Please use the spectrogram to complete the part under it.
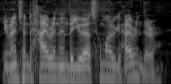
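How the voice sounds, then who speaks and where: A man hosts an interview and puts questions to his guest. He halts often, restarting phrases and searching for words as he goes. His voice sits at an ordinary middle pitch. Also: fast, no room sound. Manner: hesitant, many fillers and restarts.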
